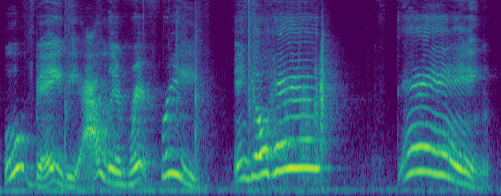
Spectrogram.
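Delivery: high and loud, mocking; gleeful taunt. Real, not acted. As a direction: taunt the troll with delight.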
